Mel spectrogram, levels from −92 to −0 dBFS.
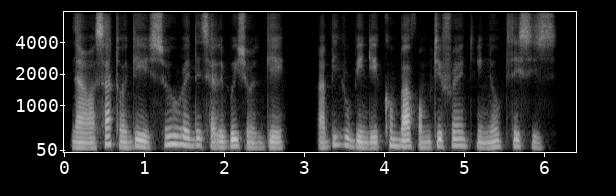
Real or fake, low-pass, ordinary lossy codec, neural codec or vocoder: fake; none; none; codec, 16 kHz, 0.3 kbps, FocalCodec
